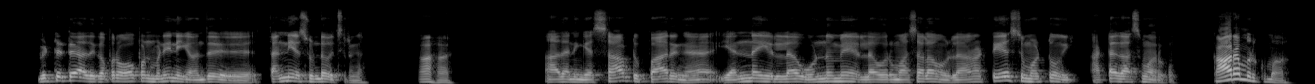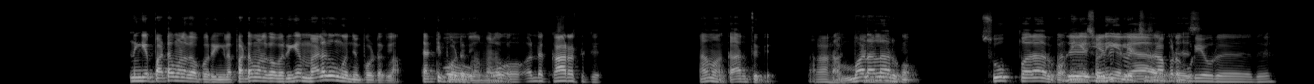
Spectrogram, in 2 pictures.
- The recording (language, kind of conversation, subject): Tamil, podcast, உணவின் வாசனை உங்கள் உணர்வுகளை எப்படித் தூண்டுகிறது?
- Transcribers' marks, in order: none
